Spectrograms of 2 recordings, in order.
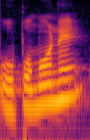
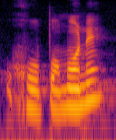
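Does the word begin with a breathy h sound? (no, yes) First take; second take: no; yes. First: The word starts directly with a vowel. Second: The word starts with a breathy h sound. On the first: "algunos la pronuncian como upomone" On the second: "que sería más, más correcto"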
